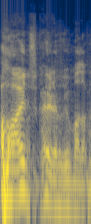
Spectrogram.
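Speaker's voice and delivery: loud voice with puffed-out jowls. Trying a jowly Bernie Sanders as Bernie Mac: too much like Nixon. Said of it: "that's too Nixon".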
